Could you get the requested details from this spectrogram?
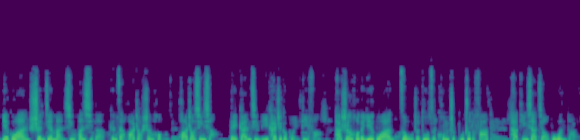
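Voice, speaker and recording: A man narrating a comic recap in a fast, dramatic storytelling manner. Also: a little high, animated. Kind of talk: scripted narration.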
